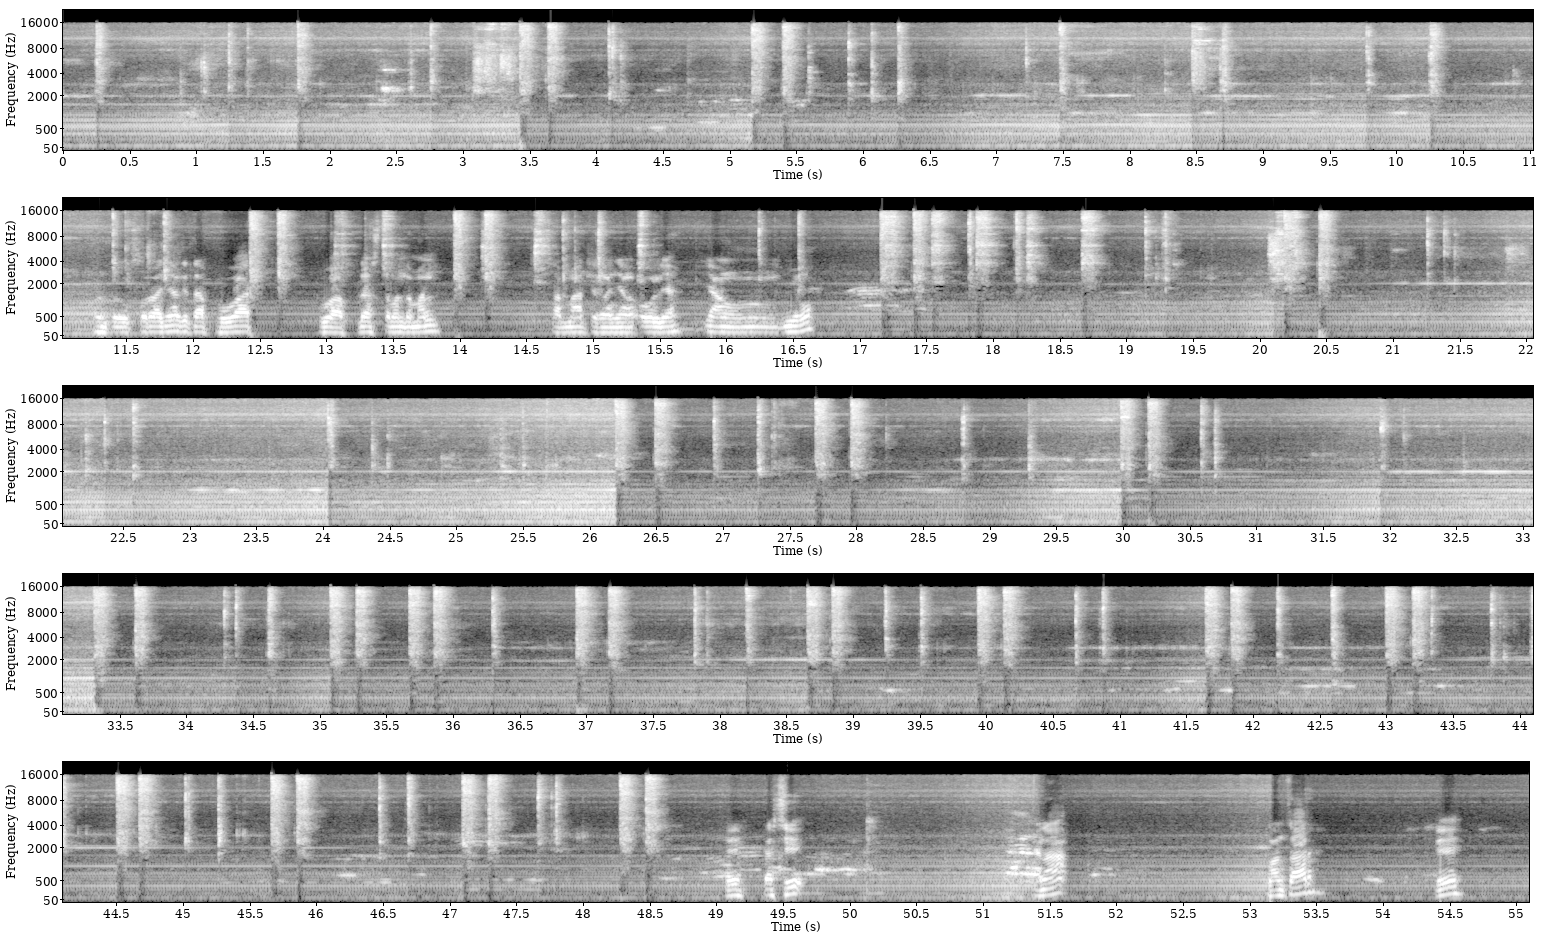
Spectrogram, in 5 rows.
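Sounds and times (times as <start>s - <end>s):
ratchet wrench clicking: 0.2s - 8.8s, 9.8s - 10.4s, 11.2s - 15.6s, 17.2s - 22.7s, 25.2s - 30.8s, 33.3s - 41.0s, 41.6s - 48.6s.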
